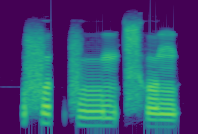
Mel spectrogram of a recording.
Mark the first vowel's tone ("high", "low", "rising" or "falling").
high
